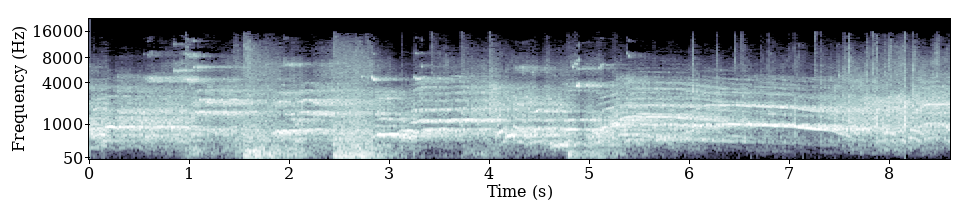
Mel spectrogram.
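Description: Dodgeball players shouting and cheering in an echoing gymnasium, with a dodgeball thumping on the hard floor about three times. In the second half one long drawn-out yell falls in pitch as it ends.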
